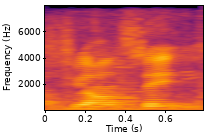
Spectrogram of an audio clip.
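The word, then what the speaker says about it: fiancée: फियांस हो गया लड़का और फियांसे, सॉरी फियांसे, दोनों का प्रोनाउंसिएशन फियांसे है।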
